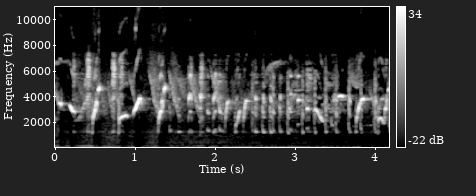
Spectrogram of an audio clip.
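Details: Pied fantail song used to make other fantails sing: clear swooping whistled notes at the start, then a quick series of thin chirps, with a soft low rumble underneath.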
